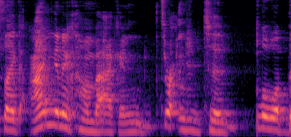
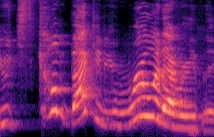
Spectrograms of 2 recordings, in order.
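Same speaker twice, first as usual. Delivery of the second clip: mock, high, very loud blubbering crying outburst; 7 semitones higher, 11 dB louder than usual. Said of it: "he's, like, crying".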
